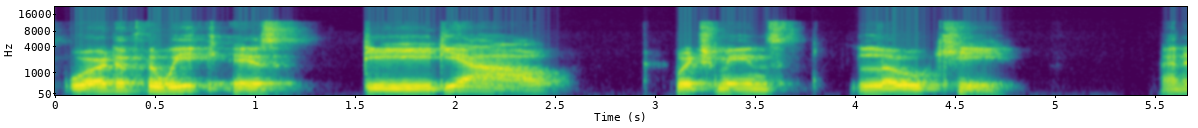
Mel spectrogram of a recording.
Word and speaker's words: 低调: Hi, this week's word of the week is dīdiào, which means low key, and it is pronounced 低调， dīdiào, 低调， dīdiào, and it means low key or low profile as opposed to flamboyant or high profile.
